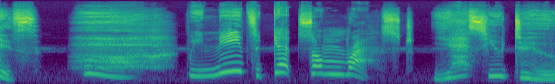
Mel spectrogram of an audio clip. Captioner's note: yawning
